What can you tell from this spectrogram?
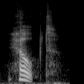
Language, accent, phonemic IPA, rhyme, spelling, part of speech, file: English, US, /hɛlpt/, -ɛlpt, helped, verb, En-us-helped.ogg
- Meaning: simple past and past participle of help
